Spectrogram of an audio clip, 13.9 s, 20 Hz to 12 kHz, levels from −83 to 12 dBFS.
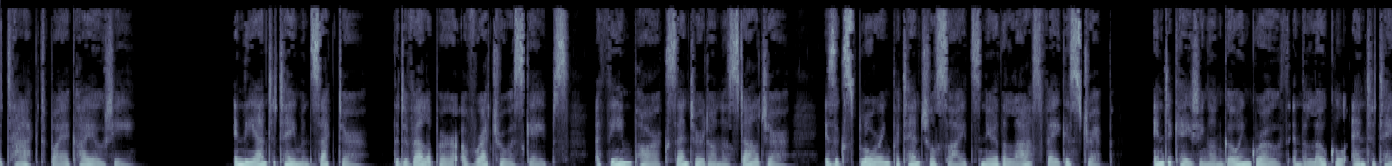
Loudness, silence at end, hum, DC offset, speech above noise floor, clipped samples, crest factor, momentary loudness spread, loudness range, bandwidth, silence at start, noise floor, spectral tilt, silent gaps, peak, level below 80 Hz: -23 LUFS; 0 s; none; under 0.1%; over 68 dB; under 0.1%; 16 dB; 10 LU; 2 LU; 12 kHz; 0.05 s; under -90 dBFS; -5 dB/octave; 1.49-2.24 s; -8 dBFS; -74 dBFS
